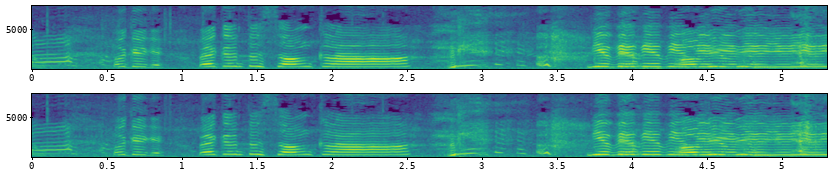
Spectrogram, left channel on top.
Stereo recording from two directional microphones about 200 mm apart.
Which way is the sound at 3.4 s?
Centre (ahead or behind).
